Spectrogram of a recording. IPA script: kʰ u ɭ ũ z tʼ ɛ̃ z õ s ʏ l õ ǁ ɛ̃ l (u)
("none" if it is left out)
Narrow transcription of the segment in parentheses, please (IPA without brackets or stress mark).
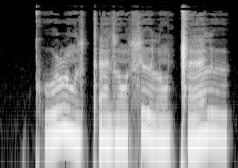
ʉ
